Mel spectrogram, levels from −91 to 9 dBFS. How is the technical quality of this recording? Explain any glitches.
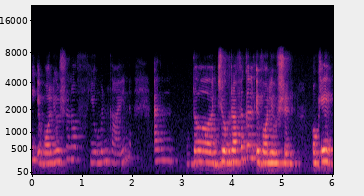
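The recording has one gain fault. From 1.15 s to the end, automatic gain rising is audible. After the input falls by about 11 dB, the gain control slowly pushes its level back up. Voice and room noise swell together, which a talker moving closer would not cause.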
